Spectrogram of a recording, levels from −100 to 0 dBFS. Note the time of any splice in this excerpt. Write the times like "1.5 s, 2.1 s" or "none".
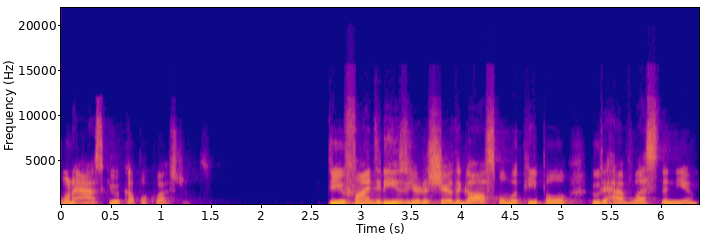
5.4 s

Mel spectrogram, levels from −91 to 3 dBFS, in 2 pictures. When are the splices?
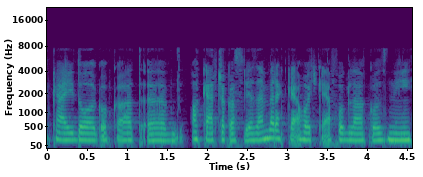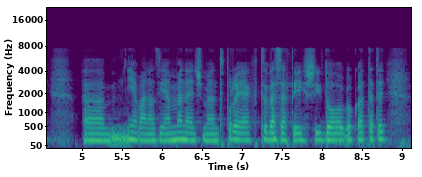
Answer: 1.8 s

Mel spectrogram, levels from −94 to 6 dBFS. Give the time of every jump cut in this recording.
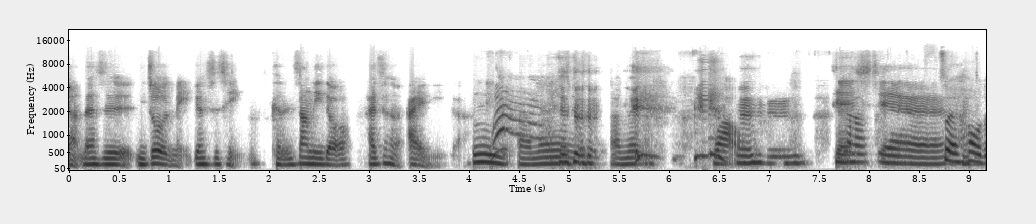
none

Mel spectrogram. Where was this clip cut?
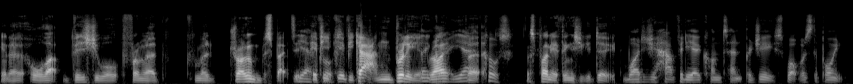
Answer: none

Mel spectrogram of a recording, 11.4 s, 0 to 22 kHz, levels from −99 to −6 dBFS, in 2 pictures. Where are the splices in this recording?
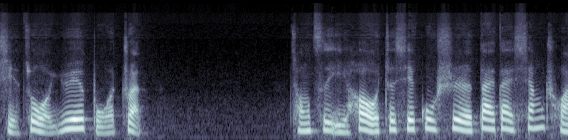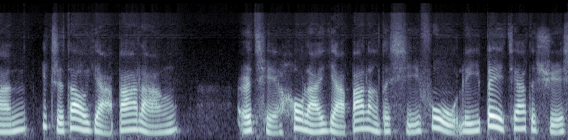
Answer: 6.0 s

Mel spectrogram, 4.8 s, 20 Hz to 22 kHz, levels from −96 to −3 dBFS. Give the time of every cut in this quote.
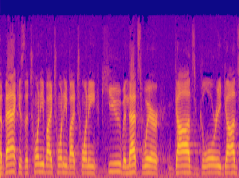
2.0 s

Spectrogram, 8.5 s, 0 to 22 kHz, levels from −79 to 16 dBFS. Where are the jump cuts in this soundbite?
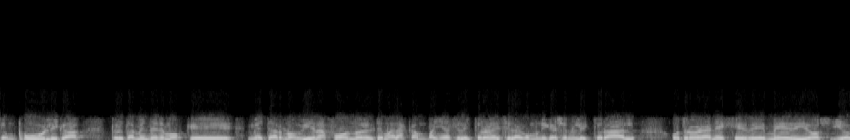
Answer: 2.4 s

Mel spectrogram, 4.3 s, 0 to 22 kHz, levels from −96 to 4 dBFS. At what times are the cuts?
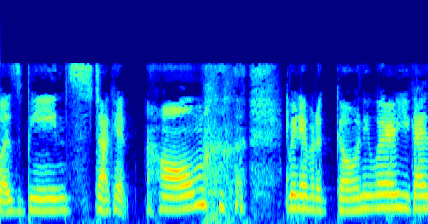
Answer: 2.9 s

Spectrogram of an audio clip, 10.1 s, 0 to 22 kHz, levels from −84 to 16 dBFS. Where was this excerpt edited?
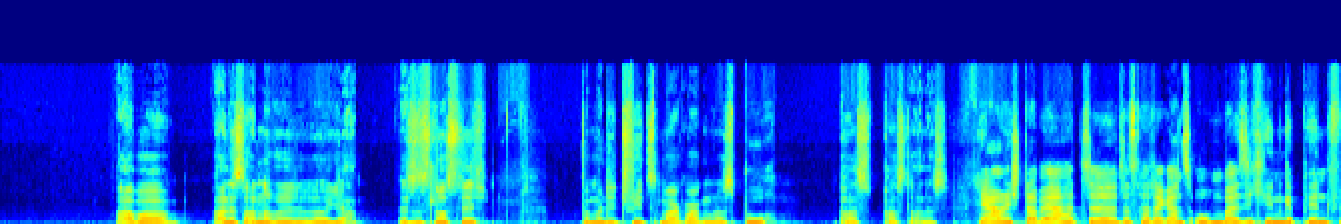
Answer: none

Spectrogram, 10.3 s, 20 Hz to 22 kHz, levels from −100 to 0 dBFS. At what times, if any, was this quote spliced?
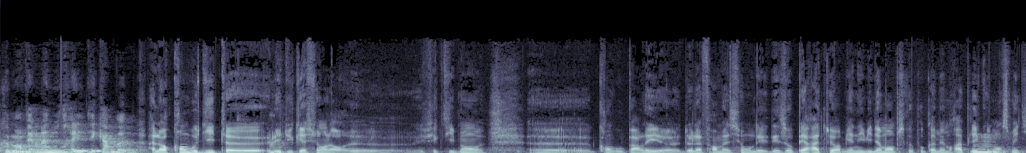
none

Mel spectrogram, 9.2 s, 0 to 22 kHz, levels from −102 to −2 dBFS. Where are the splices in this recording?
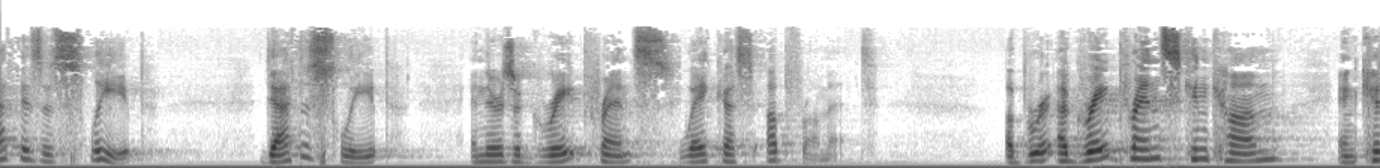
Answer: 2.0 s, 4.5 s

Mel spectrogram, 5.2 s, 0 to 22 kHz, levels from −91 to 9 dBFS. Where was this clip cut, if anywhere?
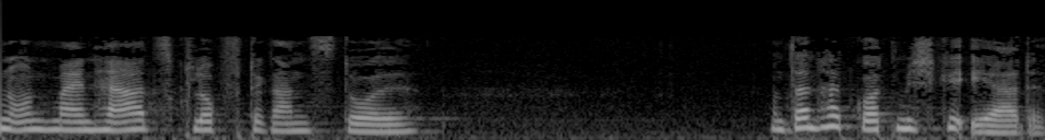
none

